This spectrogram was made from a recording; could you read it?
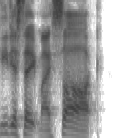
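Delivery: normal talking voice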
